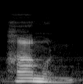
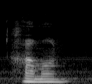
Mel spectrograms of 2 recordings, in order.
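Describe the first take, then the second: First: One syllable is stressed more than the other. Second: Both syllables are said with equal strength. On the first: The speaker calls it wrong. "There are no stressed syllables like in English or Spanish. We don't say" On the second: The speaker calls it right. "all the syllables are pronounced equally, with the same strength"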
